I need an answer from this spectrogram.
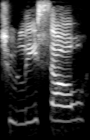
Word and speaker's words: Thuliso: name is he's so it's spelled with an H though but he just told me earlier that the H is silent so it's um I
